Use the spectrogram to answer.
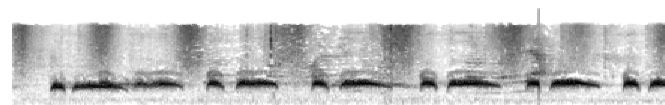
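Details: Spotted doves at a bird farm in Ba Vì, Hanoi, Vietnam, singing in the "whistle voice" style (thổ mổ còi). Mellow, clear coos come in quick runs of short and longer notes. The phrases crowd together and some overlap.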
